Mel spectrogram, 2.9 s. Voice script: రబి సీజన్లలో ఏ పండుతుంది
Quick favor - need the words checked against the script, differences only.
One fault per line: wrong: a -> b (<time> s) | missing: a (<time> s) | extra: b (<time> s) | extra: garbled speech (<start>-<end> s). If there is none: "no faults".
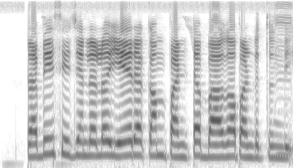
extra: రకం పంట బాగా (1.3 s)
